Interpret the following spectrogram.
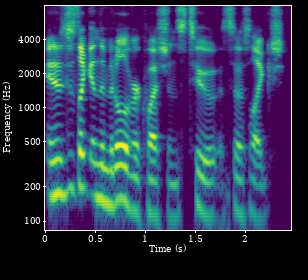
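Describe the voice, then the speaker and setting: Male co-host, casual chat, bright tone, dry close sound, loose rambling delivery. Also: mid-range voice, animated, very fast, no room sound. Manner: rambling, many fillers and restarts. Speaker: podcast co-host discussing a novel.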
